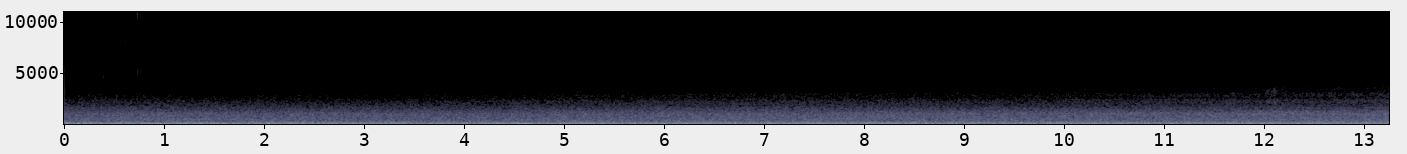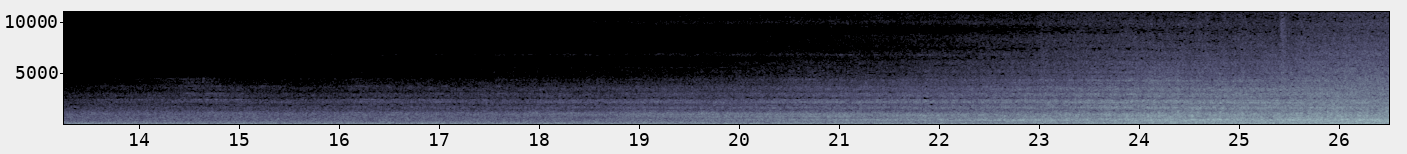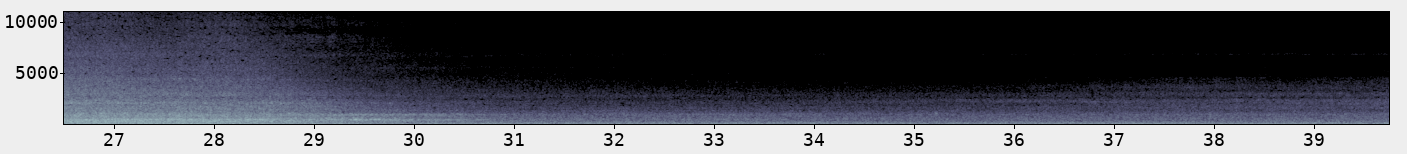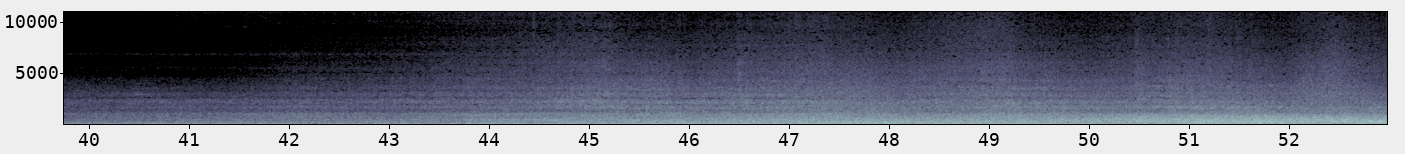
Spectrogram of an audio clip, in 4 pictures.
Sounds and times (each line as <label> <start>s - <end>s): commuter train 0.0s - 52.9s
